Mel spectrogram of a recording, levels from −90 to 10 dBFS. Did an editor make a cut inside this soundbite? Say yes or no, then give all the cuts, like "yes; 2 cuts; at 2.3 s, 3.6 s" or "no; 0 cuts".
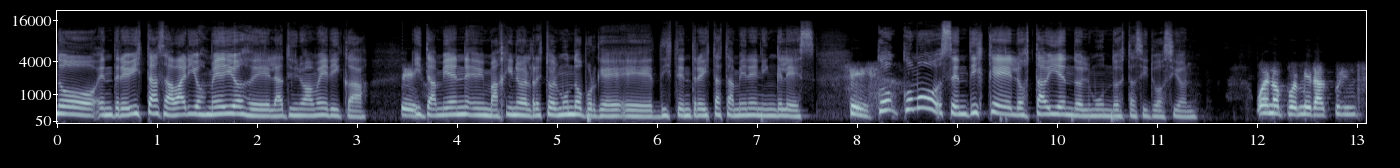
no; 0 cuts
